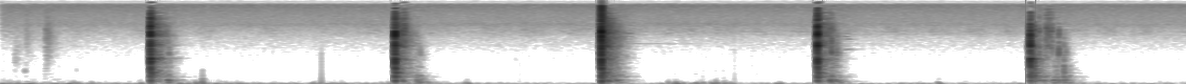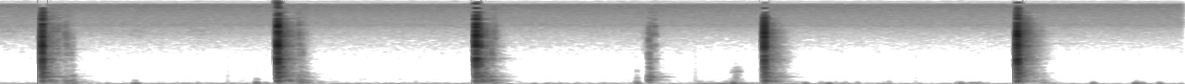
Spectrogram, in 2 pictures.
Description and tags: Rive recording of sitting a small pot onto a hard surface
field-recording, pot, kitchen, pan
